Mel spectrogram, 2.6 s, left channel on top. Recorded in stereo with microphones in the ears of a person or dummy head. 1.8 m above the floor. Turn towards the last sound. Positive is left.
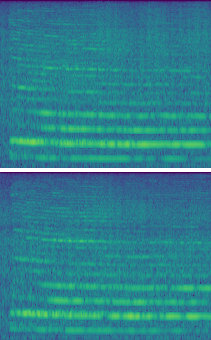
turn(degrees=80)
